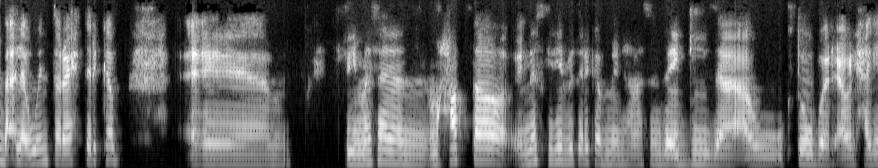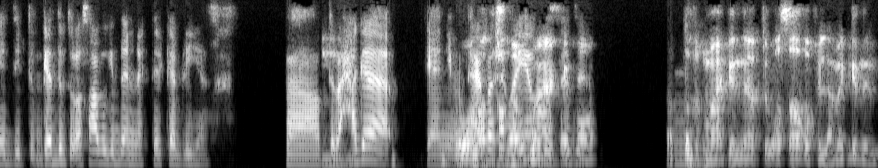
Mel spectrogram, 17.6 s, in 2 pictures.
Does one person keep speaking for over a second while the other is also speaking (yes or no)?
yes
